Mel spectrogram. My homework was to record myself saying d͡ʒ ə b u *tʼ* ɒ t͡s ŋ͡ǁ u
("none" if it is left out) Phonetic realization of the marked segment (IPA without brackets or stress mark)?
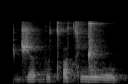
tʼ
